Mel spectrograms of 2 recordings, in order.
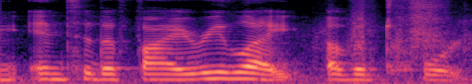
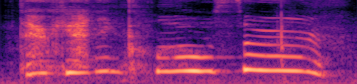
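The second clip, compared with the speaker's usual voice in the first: put-on much higher, slow girl's call; Annie warning; 4 dB louder than usual. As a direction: warn him from across the dark room. Annie warning from far away.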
